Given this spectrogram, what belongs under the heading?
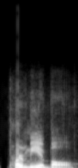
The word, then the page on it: permeable: American English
